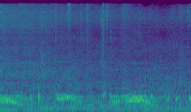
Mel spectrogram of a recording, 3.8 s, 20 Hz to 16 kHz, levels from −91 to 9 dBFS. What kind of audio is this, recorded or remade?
remade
